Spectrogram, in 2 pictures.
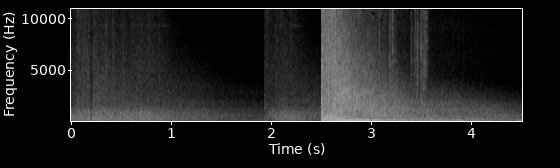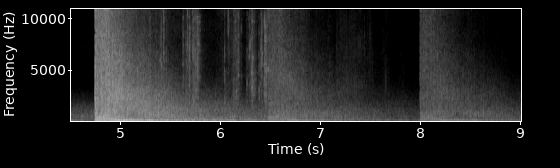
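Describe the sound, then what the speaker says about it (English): A flashbang grenade detonates in a video game: two loud, sudden broadband blasts, each fading slowly, rise above a steady rumble of noise, with a weaker burst near the end. "Deploying flashbang."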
